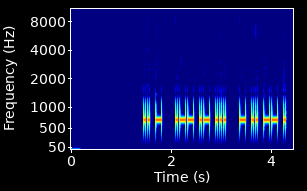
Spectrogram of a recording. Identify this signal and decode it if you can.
Morse code, heard as a keyed tone, about 32 wpm, 700 Hz. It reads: IT WAS TIME
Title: Sentences from Top 1600 Words 30wpm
